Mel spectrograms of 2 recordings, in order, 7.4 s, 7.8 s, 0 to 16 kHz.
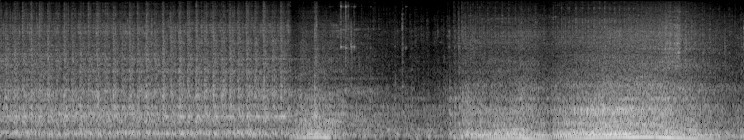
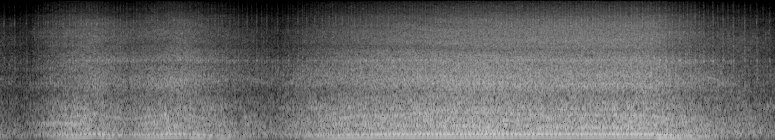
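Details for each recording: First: WW2 Willys Jeep with a Solex carburetor, hot after a short drive: steady starter churning for about three seconds before it catches and settles into a happy idle. The old Solex carb also needed extended cranking like this; the cause is unknown. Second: WW2 Willys Jeep four-cylinder with a Solex carburetor: cranks a while before firing (the old Solex did the same), then a steady, even low chug settling after a brief rev; normal healthy idle.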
